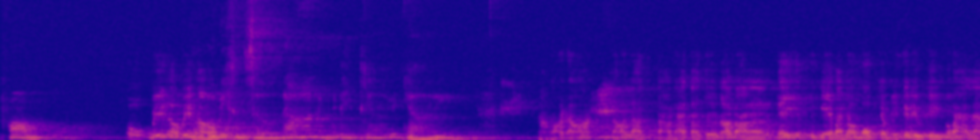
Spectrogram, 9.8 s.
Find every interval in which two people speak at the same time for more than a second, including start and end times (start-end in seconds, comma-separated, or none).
none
